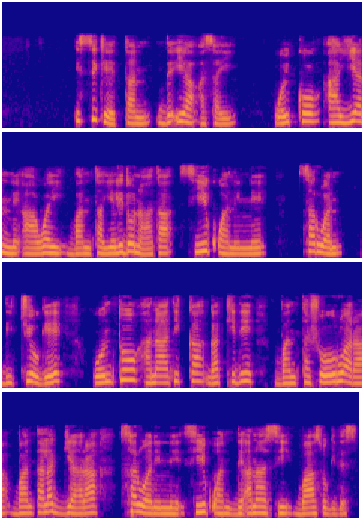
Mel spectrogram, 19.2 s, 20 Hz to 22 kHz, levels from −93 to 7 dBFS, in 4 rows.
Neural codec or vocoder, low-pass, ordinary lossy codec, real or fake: none; 7.2 kHz; AAC, 48 kbps; real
